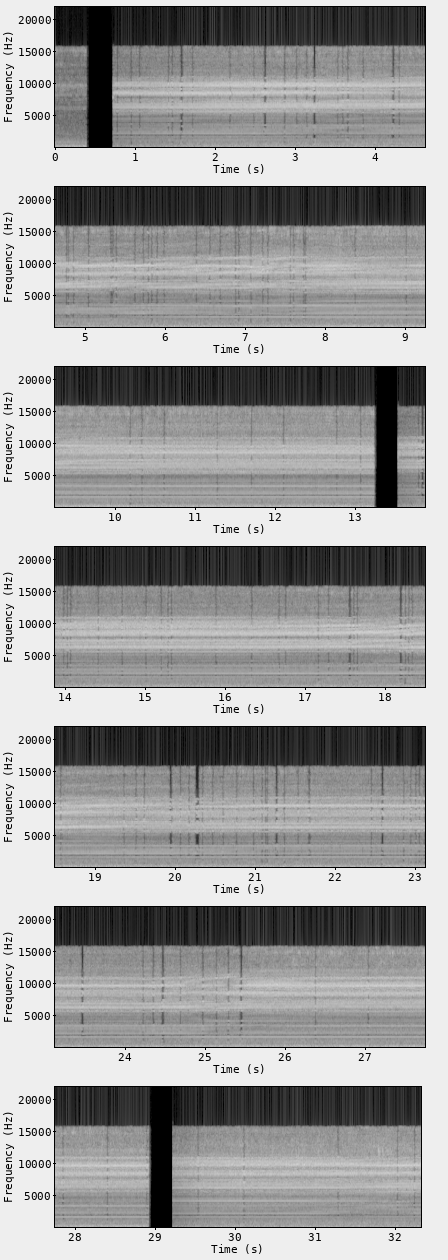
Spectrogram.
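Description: Small motor pump circulating water through an ultrasonic tank, running steadily, with several thin steady high-pitched tones over it. The sound cuts out briefly three times: near the start, in the middle and near the end.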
